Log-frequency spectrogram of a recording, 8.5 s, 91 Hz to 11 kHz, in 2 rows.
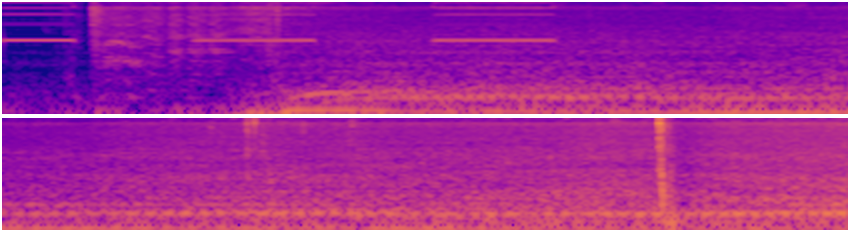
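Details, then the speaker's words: Toyota Tundra 4.7L V8 first start-up after timing belt and water pump replacement, intake back on and coolant being added: chimes, starter catches, settles into steady quiet idle with no ticking or belt noise; sounds healthy. "She's running, everything's together, sounds good, it's nice and quiet."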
